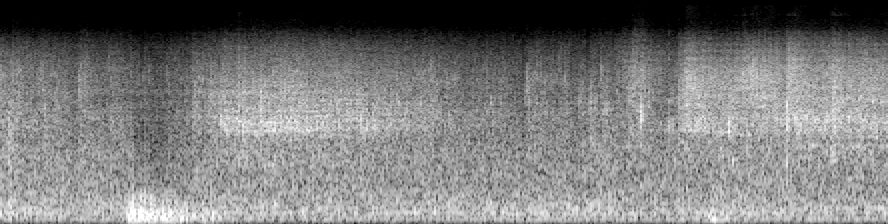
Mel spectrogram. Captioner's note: sizzling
